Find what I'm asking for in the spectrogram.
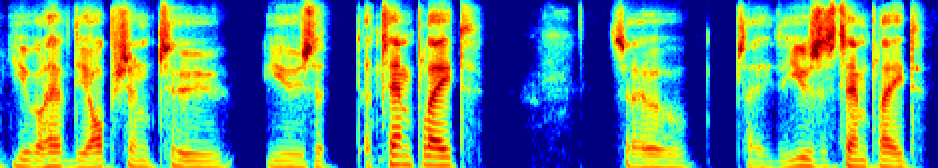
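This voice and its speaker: A man presenting a technical software walkthrough on a video call, talking through each option in a methodical, explanatory way. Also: mid-range voice, dry recording. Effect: video call audio. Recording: slightly dull video call audio.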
